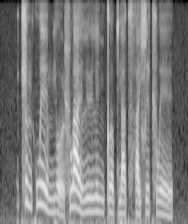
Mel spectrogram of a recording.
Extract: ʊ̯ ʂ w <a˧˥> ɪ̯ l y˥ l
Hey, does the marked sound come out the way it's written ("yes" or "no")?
no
